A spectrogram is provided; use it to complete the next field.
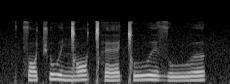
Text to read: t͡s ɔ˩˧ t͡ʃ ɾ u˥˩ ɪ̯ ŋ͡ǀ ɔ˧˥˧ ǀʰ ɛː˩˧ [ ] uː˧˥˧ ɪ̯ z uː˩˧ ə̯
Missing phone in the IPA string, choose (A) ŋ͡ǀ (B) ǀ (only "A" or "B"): B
